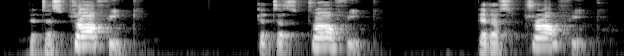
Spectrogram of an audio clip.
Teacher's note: You can see the primary stress falls on straw, straw, straw.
